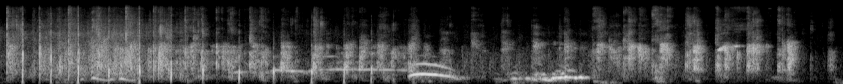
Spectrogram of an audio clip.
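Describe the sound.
An audience claps steadily for several seconds to welcome the day's guest, sharp claps overlapping into a lively burst, with a few voices calling out and cheering partway through before the applause tapers off.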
